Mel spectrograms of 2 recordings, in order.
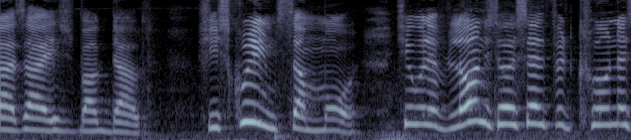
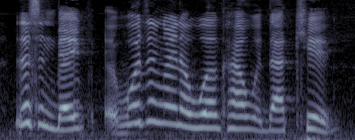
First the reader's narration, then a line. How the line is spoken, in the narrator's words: said Kronos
